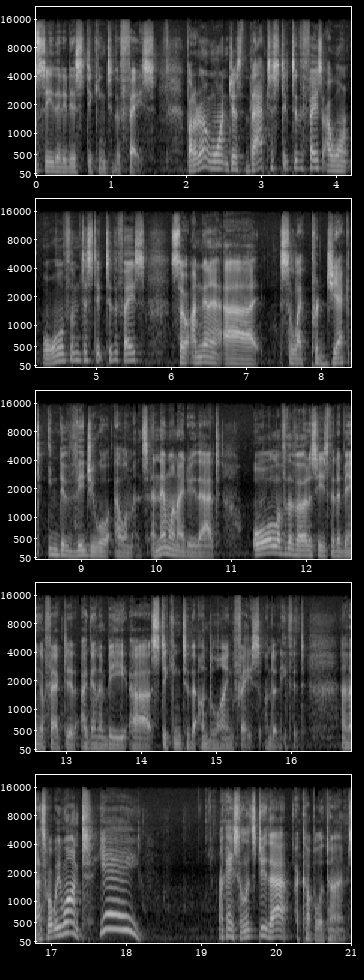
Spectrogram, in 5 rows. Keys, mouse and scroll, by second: 0.0 middle click, 3.0 ctrl+z, 3.4 middle click, 4.5 click, 9.9 g, 12.3 middle click, 13.4 middle click, 14.2 middle click, 18.0 middle click, 18.3 scroll down 1, 18.6 middle click, 19.1 click, 19.4 g.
